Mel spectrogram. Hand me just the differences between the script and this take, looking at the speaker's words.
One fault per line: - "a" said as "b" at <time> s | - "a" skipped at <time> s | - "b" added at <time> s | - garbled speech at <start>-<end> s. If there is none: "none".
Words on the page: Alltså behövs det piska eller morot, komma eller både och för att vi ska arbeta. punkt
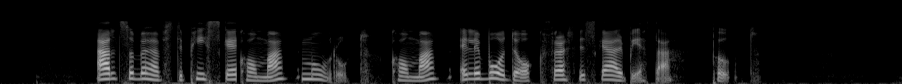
- "eller" said as "komma" at 2.4 s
